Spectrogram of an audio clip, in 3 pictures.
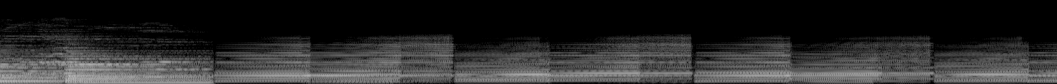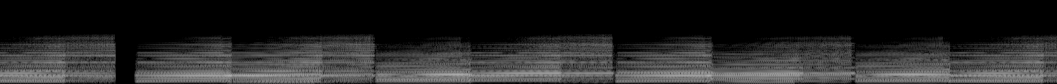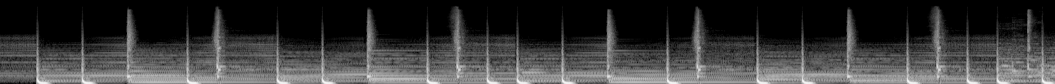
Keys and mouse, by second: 1.0 Return, 2.7 Return, 2.8 click, 4.4-6.2 drag, 6.2-6.5 typing, 7.2 Return, 10.1 click, 12.7 5, 13.5 Return, 16.8 click, 19.6 click, 19.6 click, 24.0-25.2 drag, 25.2 1, 26.8 Return, 30.8 click.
